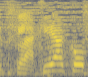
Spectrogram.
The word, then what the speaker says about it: Tlaxiaco: Esto desde la Mixteca en Oaxaca, en Tlaxiaco, Oaxaca, se pronuncia Tlaxiaco, pirata, y amo para decir al Iron Priest, el mundo no se acaba, güey.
